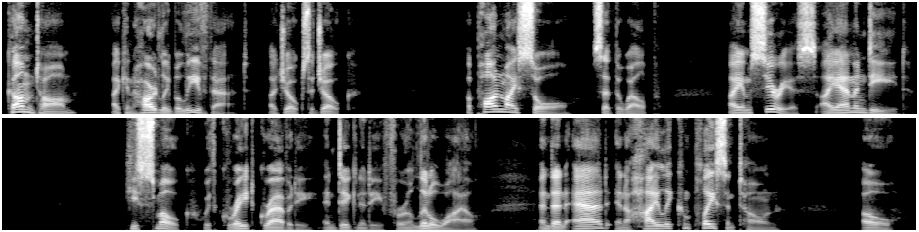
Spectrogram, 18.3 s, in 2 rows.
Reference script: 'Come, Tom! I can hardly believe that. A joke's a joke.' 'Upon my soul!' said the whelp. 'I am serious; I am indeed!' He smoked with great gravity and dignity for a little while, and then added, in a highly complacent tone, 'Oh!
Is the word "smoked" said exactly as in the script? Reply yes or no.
no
